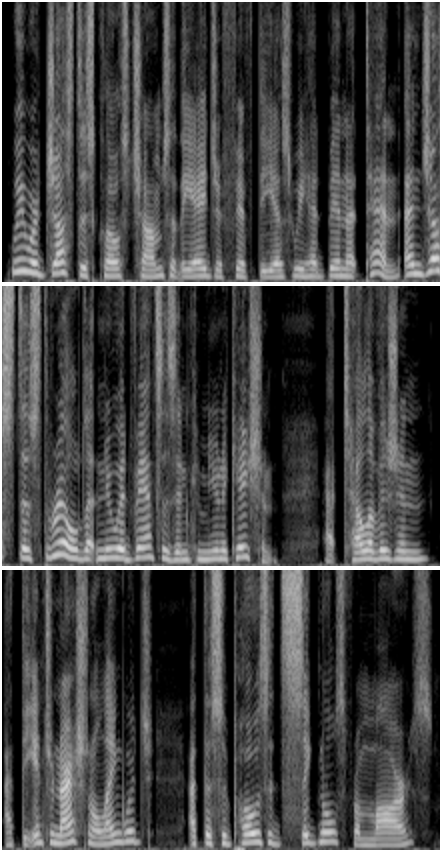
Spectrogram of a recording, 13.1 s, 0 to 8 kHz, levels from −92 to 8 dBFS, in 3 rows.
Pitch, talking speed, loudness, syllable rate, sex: 220 Hz, 175 wpm, -20 LUFS, 5.1 syllables/s, female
